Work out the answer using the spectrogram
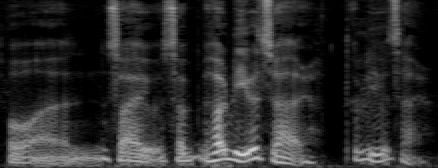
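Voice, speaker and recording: Man in his 60s, heavy fry, dark tone, chatty guest who peppers lines with "va?"; dry sound. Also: fairly high pitch, animated, dry recording. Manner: talkative, tags sentences with "va?". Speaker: guest, musician and movement leader. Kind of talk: casual conversational interview.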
